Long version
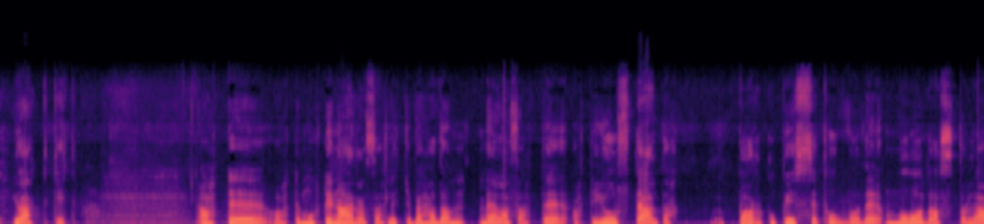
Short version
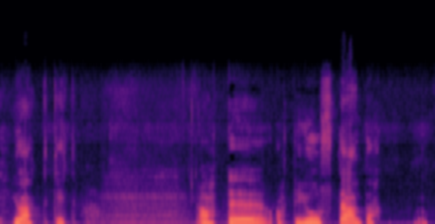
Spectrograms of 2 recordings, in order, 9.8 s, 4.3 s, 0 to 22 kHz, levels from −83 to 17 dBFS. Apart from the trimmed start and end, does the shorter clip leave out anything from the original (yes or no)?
yes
